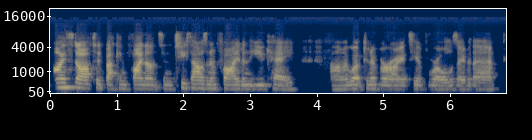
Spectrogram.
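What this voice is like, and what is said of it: Non-American accent. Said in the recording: “as you can tell, I have an accent, so I'm not from the US”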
